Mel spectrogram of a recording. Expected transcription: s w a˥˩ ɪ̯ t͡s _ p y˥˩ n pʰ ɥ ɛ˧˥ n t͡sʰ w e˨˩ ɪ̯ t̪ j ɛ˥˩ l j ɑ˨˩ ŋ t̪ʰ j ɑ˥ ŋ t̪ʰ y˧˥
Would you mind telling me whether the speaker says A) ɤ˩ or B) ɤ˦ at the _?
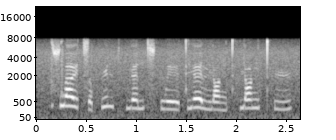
A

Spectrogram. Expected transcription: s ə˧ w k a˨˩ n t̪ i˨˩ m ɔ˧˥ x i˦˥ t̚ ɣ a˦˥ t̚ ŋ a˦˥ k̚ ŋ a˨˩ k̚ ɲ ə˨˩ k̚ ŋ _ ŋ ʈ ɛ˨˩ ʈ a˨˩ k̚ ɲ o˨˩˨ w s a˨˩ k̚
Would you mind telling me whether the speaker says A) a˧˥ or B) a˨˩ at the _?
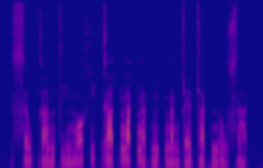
B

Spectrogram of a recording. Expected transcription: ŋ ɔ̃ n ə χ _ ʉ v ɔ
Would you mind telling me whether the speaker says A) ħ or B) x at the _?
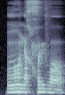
A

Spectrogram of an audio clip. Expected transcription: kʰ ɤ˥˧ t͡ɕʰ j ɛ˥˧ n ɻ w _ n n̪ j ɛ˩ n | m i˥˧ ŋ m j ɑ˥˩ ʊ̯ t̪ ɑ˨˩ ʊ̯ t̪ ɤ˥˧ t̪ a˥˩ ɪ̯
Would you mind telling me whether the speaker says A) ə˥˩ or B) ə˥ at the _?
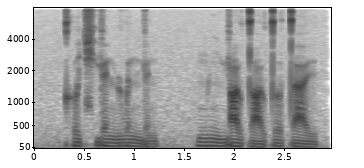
A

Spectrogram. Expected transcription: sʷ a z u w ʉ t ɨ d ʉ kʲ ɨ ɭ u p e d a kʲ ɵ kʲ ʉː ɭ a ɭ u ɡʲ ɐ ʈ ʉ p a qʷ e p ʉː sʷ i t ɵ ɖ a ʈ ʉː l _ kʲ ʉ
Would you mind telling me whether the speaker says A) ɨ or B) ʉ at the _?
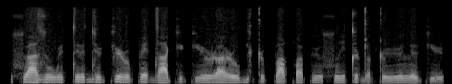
A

